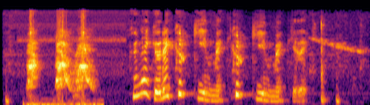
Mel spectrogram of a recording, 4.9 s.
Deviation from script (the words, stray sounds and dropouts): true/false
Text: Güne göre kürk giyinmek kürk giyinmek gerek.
true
